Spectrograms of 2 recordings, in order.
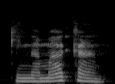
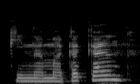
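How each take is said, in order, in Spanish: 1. El segundo sonido k se suaviza hasta desaparecer. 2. El segundo sonido k se pronuncia completo.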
